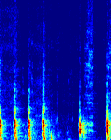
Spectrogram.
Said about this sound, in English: So I'm mincing garlic and ginger as small as I can with a knife.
